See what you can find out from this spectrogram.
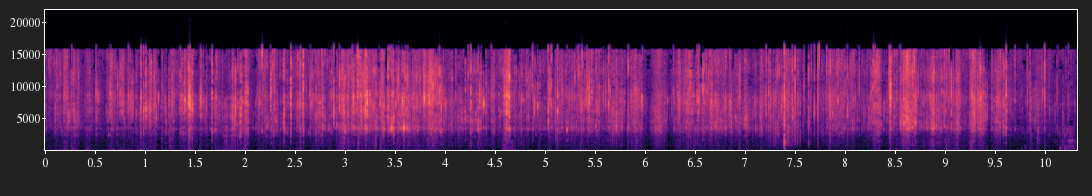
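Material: Glitter.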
